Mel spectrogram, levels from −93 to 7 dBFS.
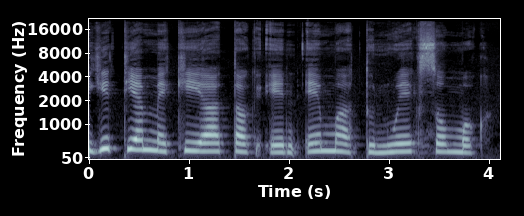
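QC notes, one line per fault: No audible faults found in this recording.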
